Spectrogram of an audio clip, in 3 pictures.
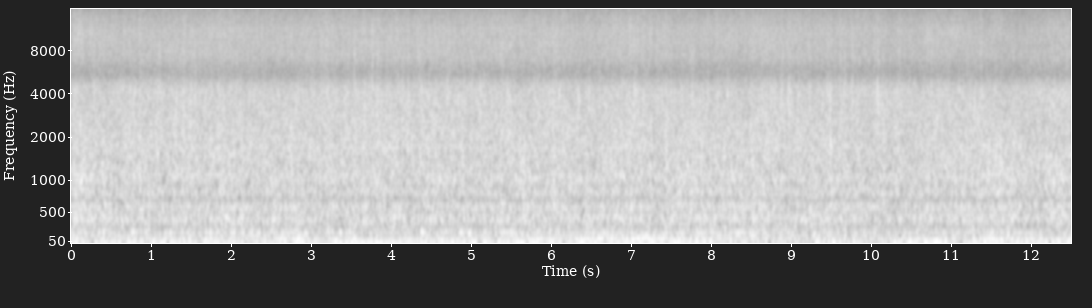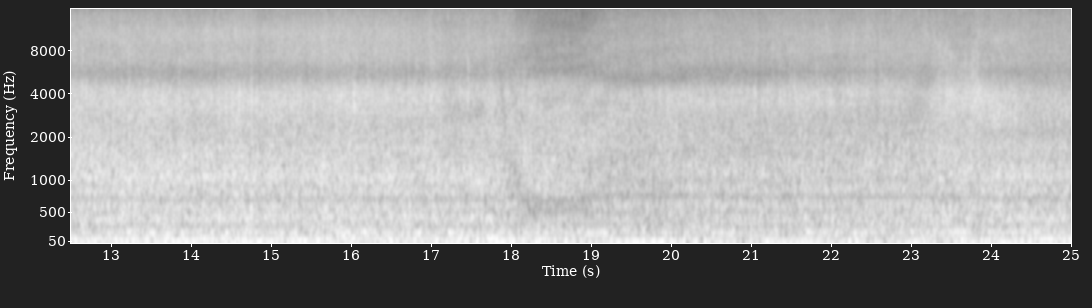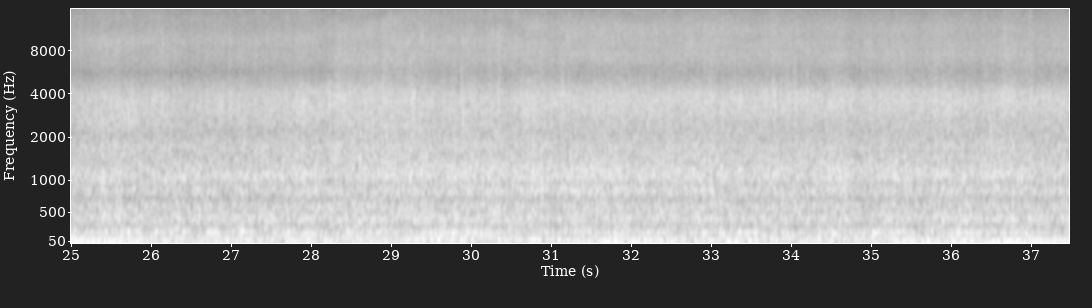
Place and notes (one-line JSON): {"title": "haan, neuer markt, stadtbrunnen", "description": "wassergeräusche des intervallgesteuerten stadtbrunnens, leichte wind und verkehrsgeräusche\n- soundmap nrw\nproject: social ambiences/ listen to the people - in & outdoor nearfield recordings", "latitude": "51.19", "longitude": "7.01", "altitude": "161", "timezone": "GMT+1"}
